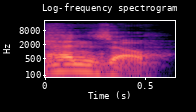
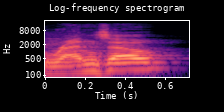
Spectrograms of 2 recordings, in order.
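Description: First: The name begins with an H sound. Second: The name begins with an R sound. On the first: "the R's are pronounced as H's" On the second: "Did you say Renzo?"

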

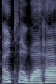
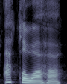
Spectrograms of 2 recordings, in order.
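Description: First: The first syllable sounds like oak. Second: The first syllable sounds like ock. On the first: The speaker calls it wrong. "I've been saying it like that too" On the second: The speaker calls it right. "It's Oklawaha"

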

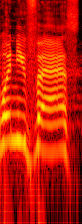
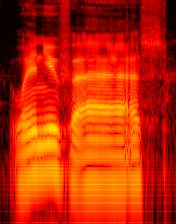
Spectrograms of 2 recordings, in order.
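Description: First: It is said in a normal tone. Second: It is said in a gloomy voice like Eeyore.

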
